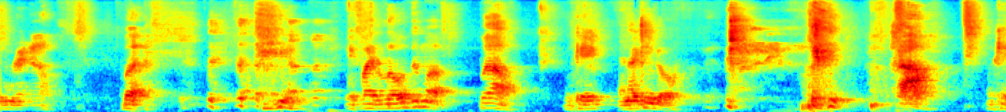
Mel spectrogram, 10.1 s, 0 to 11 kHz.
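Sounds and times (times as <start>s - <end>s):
laughter: 2.0s - 3.5s, 7.0s - 8.8s.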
